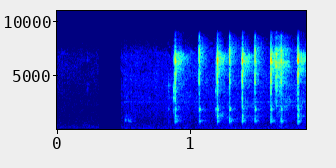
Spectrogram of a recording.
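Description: Quick run of clicking keystrokes on a computer keyboard, about eight distinct taps in a steady rhythm, fairly close and clear in a quiet room with no talking.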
